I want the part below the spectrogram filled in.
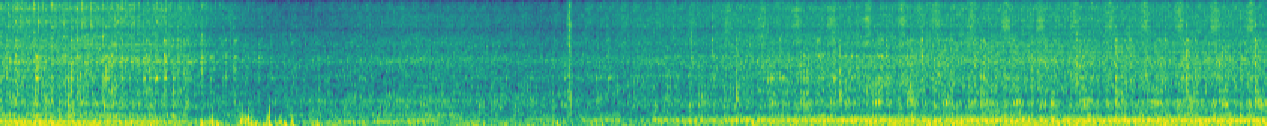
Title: ハブベアリング異音 サウンドスコープ診断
